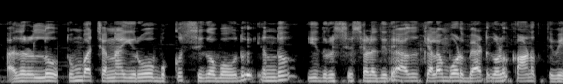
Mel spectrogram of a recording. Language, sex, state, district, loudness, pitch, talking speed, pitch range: Kannada, male, Karnataka, Raichur, -16 LUFS, 160 Hz, 140 wpm, 155-170 Hz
